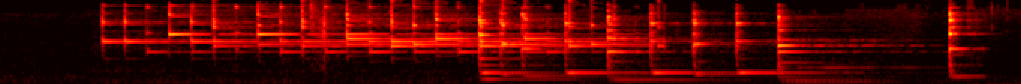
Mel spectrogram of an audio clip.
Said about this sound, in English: I never get phone calls, but right now I get them. When I'm doing something.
